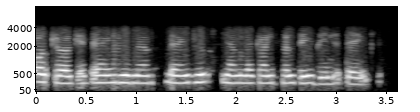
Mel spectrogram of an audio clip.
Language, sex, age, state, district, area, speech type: Malayalam, female, 18-30, Kerala, Kollam, rural, conversation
